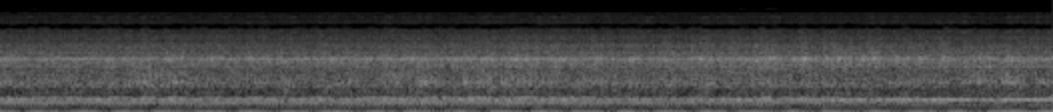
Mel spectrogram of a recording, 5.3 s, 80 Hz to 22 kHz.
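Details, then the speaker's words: Electric motor run on 220 V in star connection with no load, after a bearing overhaul with fresh grease: steady, even hum with a light high whine and no knocks, normal smooth running. "Вот слушайте, как работает. На звезде он практически может работать в режим S1. Он практически в неограниченном режиме может работать."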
